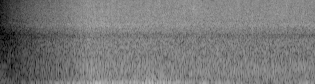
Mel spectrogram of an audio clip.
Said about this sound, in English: Strong winds rustled in tall grass as it ebbed and flowed, a vast ocean in sunglow.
